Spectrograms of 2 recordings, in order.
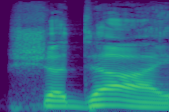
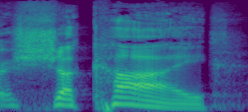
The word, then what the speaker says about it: Shaddai: So too with the Shin Dalet Yud. It would be formally pronounced Shaddai in educational spaces or in tefillah, in prayer. And in more informal spaces, you'll hear Shakai, as to break it up a little bit and not actively use one of the names of God in vain, God forbid.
